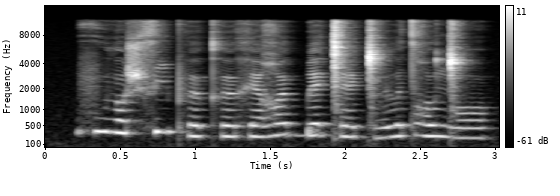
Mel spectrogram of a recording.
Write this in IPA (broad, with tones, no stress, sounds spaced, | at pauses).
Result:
f u˥ l ɔ˦ ʃ s i˥ pʰ œ˩ kʰ œ˩ x ɛ˩ ʁ œ˥ ɡ͡b ɛ˦ ǀ ɛ˩ ɡ͡ǀ œ˨ l ə˥ t ʁ o˦ ŋ͡ǀ ɔ˩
